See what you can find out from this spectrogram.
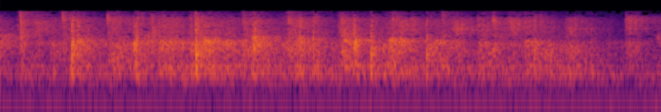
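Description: An audience applauds a woman asked to stand, many hands clapping at once in a dense, continuous wash of sound that stays fairly loud throughout the few seconds.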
